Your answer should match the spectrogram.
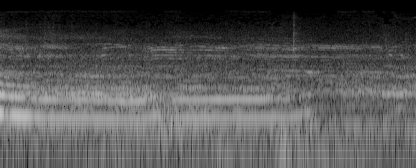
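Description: A young child's voice holding a long, level 'aaah'-like note, broken once about one and a half seconds in and resumed until about three seconds in.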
